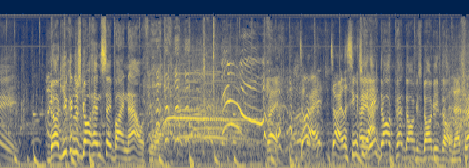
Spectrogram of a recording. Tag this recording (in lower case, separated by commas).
music, speech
